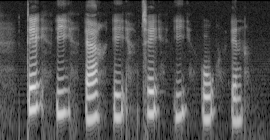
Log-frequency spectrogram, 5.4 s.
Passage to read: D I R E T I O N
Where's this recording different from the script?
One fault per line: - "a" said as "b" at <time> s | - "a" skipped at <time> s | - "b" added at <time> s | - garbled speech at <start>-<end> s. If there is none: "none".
none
